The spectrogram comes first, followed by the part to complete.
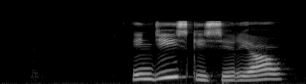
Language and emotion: Russian, neutral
